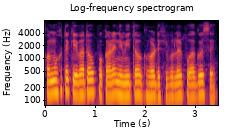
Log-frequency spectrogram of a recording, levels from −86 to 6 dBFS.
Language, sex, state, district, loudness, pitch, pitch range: Assamese, male, Assam, Sonitpur, -14 LUFS, 130 Hz, 125-140 Hz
